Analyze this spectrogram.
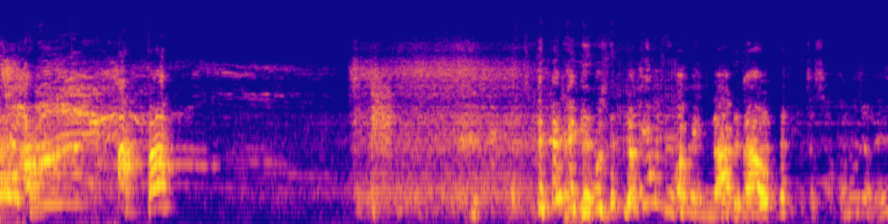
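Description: Two men laugh loudly and heartily close by.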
